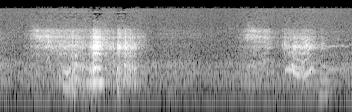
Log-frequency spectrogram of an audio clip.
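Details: Loud, epic snoring: rough, hissing snores on two breaths, with rattling bursts in the middle of each breath.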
